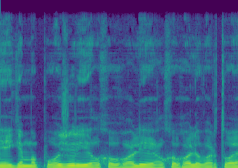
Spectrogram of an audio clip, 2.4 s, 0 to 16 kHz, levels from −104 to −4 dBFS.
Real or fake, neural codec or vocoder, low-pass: fake; vocoder, 44.1 kHz, 128 mel bands every 256 samples, BigVGAN v2; 14.4 kHz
